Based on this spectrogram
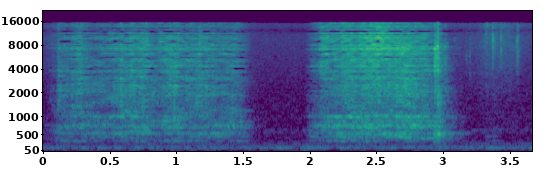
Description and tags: Brushing Against Metal
brush, impact, steel, blade, percussion, clank, ting, scabbard, metal, ring, bell, sharpen, shing, sharp, knife, scrape, metallic, hit, clang, sword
